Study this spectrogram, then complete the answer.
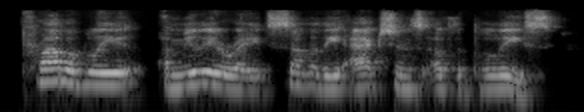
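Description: A high-pitched man at a moderate pace with ordinary pitch variation. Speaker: retired environmental lawyer. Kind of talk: casual group chat. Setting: video call.

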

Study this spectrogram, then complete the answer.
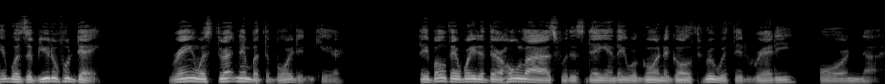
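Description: With a normal speaking voice pitched fairly low, a man talks at a fairly quick pace with lively intonation against a quiet background. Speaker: audiobook narrator. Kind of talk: literary audiobook reading, scripted storytelling narration. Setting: studio podcast recording. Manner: calm, measured, storybook-like pacing; warm, earnest, gently romantic.

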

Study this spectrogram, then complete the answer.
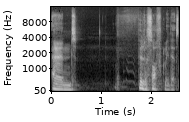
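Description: A man talks with a New Zealand accent. His voice is somewhat breathy. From New Zealand, Eastbourne near Wellington. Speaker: journalist and academic researcher. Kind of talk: interview conversation. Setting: radio studio.

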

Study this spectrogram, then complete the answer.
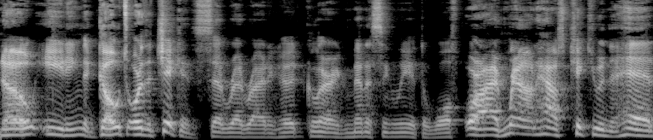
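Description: The delivery is plain reading aloud, and the intonation is lively.

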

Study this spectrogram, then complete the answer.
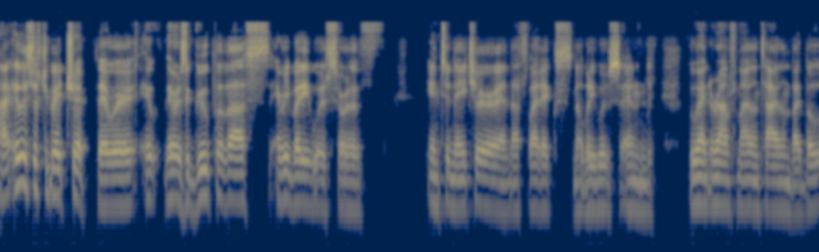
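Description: A man speaks in a normal speaking voice with medium pitch and ordinary pitch variation. His pace is moderate, and the background is quiet. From Canada, Edmonton, Alberta. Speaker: economics professor. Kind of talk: interview.

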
